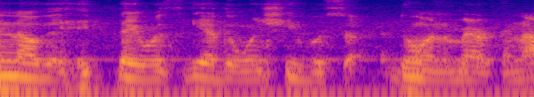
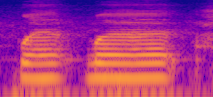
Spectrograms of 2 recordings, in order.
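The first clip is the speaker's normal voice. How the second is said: mock excited squeal; 9 semitones higher, 3 dB louder than usual. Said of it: "pussy go".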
